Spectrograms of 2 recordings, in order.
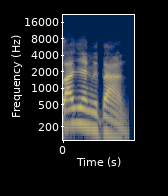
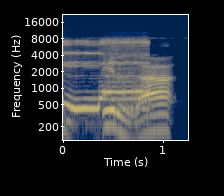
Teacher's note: Lanya yang ditahan. Ilnya jangan ditahan. illa Illa. Ilnya double doang.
